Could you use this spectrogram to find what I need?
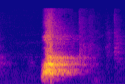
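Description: A single loud dog bark, short and sharp, standing alone against silence.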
